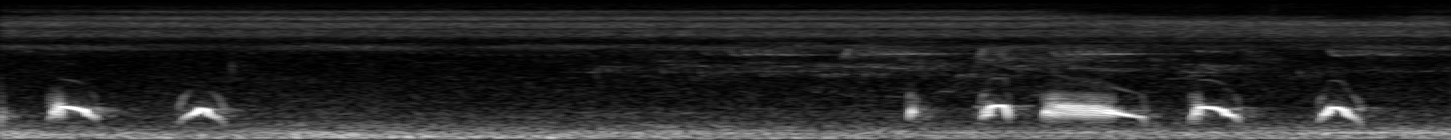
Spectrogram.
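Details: Spotted dove in the wild cooing back at a trapper's ground decoy. Two brief notes, then a quiet gap, then a full phrase of short hoots around a sustained downward-sliding coo, with faint insect buzz behind.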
